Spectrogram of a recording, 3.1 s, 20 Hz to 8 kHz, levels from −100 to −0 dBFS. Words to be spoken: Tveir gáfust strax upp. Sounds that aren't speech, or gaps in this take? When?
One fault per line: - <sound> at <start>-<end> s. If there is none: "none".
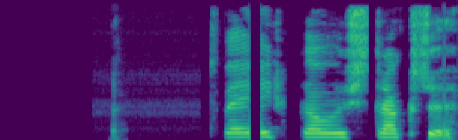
- laugh at 0.7-0.9 s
